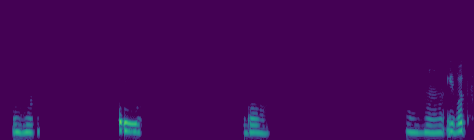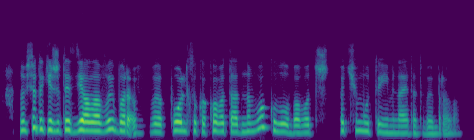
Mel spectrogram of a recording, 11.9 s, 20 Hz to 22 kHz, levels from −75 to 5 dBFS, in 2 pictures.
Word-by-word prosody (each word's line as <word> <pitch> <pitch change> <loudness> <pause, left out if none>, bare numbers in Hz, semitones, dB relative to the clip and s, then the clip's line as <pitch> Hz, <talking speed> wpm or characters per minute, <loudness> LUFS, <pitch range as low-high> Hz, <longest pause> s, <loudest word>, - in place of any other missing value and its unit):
Мгм. 180 -1 -10 1.1
3. 195 -3 -2 1.3
Да. 170 -1 -13 1.8
Мгм 175 -1 -12
и 195 - -8
вот. 200 +2 -6 0.3
Но 225 - +1
все-таки 245 0 +2
же 210 -1 -1
ты 235 +3 +5
сделала 215 0 +8
выбор 215 -5 +2
в, 180 - -12
э, 185 -1 0
пользу 215 0 +3
какого-то 195 0 0
одного 200 +10 -2
клуба, 190 -7 -1
вот 175 0 -3
шт - - -10
почему 210 0 -4
ты 190 -1 -7
именно 165 -1 -6
этот 160 0 -6
выбрала? 150 0 -10
190 Hz, 125 wpm, -22 LUFS, 175-215 Hz, 1.8 s, сделала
